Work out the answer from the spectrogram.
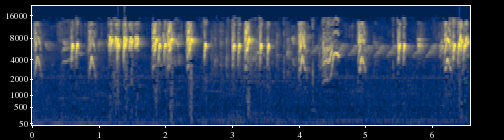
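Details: Crimson sunbird sound used as a trapping lure: rapid, high-pitched tweets and sharp chips come in quick clusters, with one thin descending slur near the end.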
